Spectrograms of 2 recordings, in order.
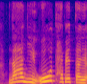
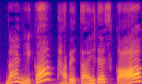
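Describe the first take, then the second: First: "나니 오타베타이" with 오 picked out as the slip; stress on 오. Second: "나니가 타베타이 데스까" slowly, 가 picked out; slow model question leaning on 가 in "나니가"; stress on 가. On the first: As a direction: lean on 오 in "나니 오타베타이". ("나니 오타베타이"에서 오를 강조) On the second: ("나니가"의 가를 강조해 천천히) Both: Shown as a demonstration. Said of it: "안 되죠".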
